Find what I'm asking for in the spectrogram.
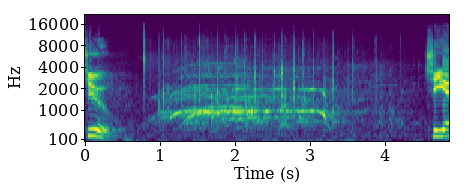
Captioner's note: applause and cheering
